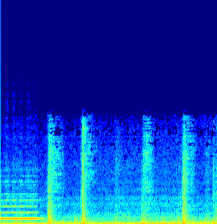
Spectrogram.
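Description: A suburban train in Bangkok, Thailand, rumbles steadily at reduced speed along bumpy track with its windows open, a deep constant drone broken by sharp irregular clanks and jolts; a faint tonal whine fades out early on.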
